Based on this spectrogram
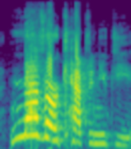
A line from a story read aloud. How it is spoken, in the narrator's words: shouted in unison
